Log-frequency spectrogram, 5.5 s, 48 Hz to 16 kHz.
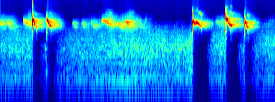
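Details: Hobby-kept oriental white-eye in a cage, 11 September 2022, form slightly down: sharp, piercing high chirps in short bursts separated by quieter, softer warbled phrases and brief near-silent gaps, low room hum beneath.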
